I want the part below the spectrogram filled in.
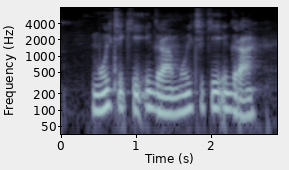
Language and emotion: Russian, neutral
